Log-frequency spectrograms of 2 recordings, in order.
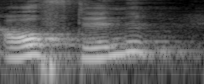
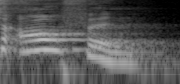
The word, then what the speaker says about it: often: word wrong the word the T in that word is silent it's not often it's often to which my mother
